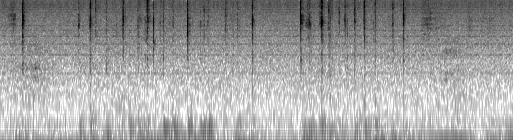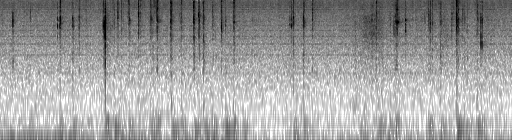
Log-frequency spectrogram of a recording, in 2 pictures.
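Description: Typing on a computer keyboard: irregular key clicks as a line of code is typed, over a faint low hum.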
